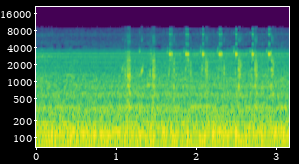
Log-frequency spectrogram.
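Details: Eagle at its nest on Hornby Island, picked up by a nest camera: a rapid series of about nine sharp, high chirping notes evenly spaced, forming a short trill over a loud, steady low electrical hum.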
